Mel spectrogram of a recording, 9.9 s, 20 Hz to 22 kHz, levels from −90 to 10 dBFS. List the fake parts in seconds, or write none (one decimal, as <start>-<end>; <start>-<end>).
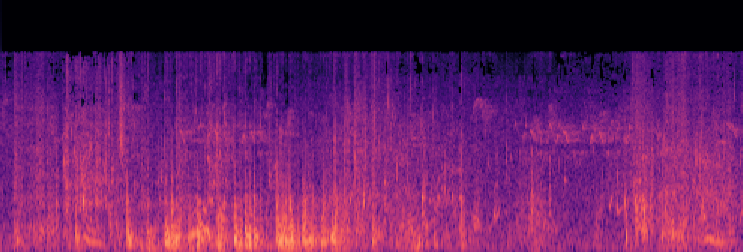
1.8-5.0; 6.6-7.4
